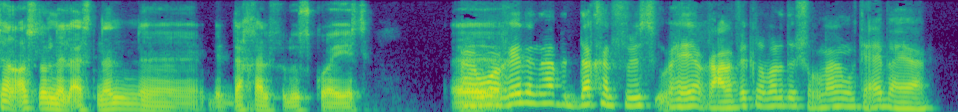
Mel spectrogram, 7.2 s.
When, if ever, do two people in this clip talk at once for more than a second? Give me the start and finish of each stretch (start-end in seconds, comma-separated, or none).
none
